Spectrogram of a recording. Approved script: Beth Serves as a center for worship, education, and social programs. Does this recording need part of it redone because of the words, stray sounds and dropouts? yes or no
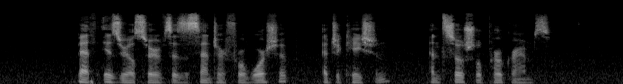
yes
